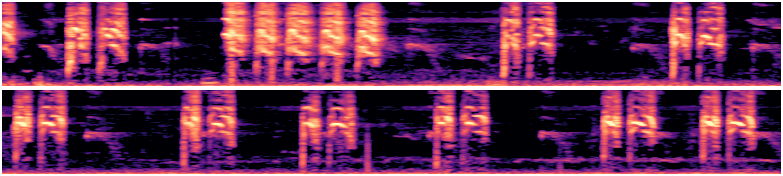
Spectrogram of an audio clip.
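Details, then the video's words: Indian ringneck parakeet calling: loud, harsh squawks in short bursts, some in quick runs of four or five, others single or paired, repeated irregularly over about twelve seconds against a low background rumble. "Ring Neck chamando"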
